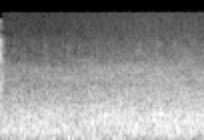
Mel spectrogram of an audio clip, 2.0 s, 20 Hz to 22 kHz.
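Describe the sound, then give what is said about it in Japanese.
A large crowd murmurs at Hanshin Racecourse in fine weather before the start of the 67th Osaka Cup G1 race, a steady, diffuse hubbub with no single voice standing out, holding constant throughout. “まだ中山のメインの払い戻し金の表示その余韻が残っていますざわざわとした中この後 G1 レーススタートを迎えます”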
